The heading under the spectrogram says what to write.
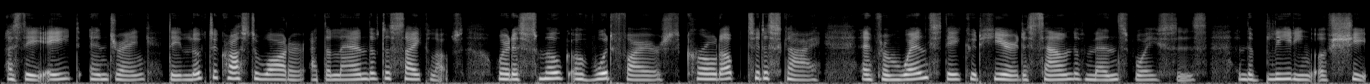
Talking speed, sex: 195 wpm, female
